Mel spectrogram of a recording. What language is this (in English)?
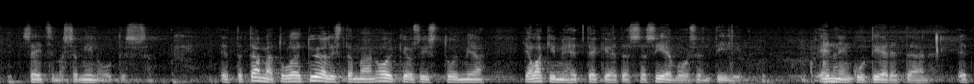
Finnish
